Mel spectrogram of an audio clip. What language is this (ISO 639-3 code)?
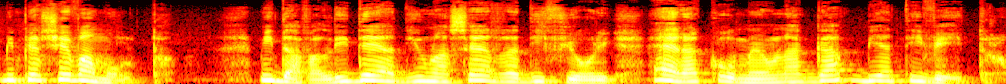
ita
